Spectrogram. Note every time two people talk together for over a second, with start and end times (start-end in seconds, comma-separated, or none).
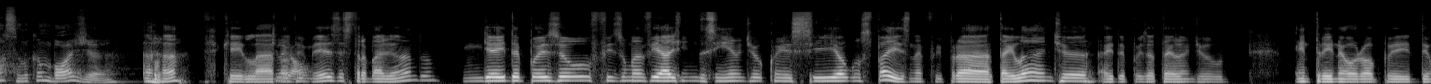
none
